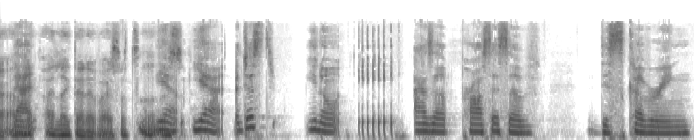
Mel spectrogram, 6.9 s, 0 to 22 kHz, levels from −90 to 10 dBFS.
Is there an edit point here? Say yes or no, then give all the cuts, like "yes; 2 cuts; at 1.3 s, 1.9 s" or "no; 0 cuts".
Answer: yes; 1 cut; at 1.9 s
